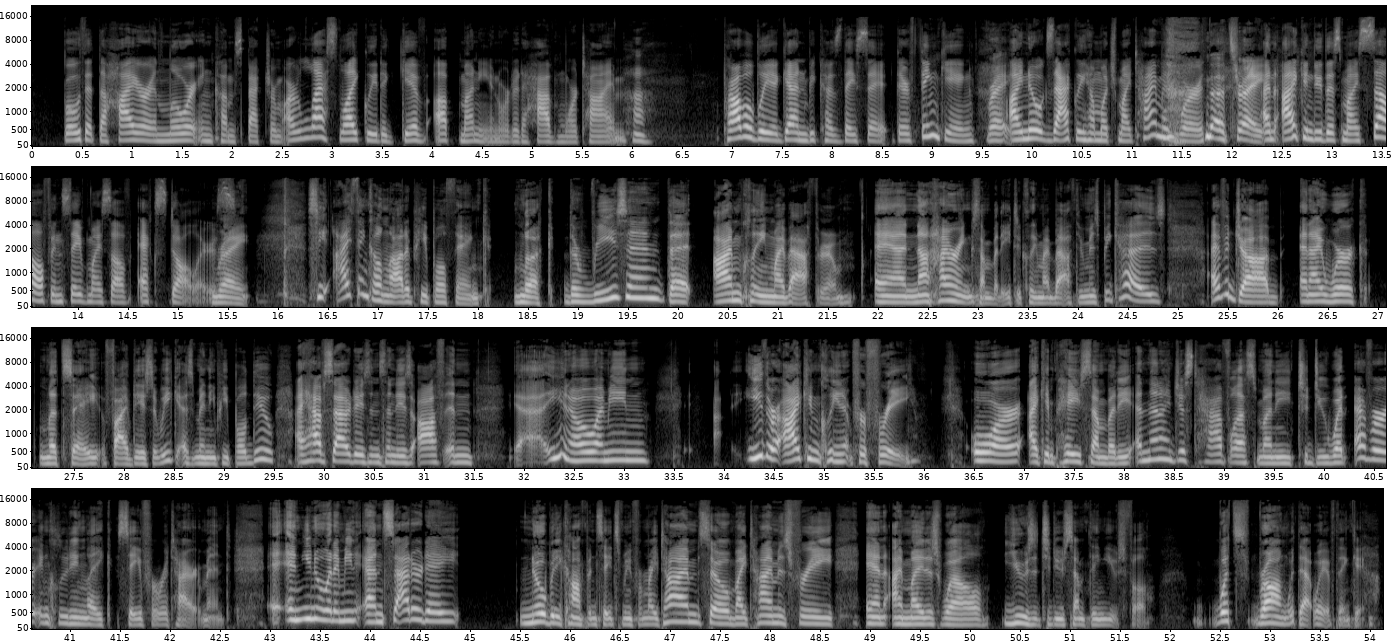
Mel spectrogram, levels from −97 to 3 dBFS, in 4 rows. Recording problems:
none

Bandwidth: 15.5 kHz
